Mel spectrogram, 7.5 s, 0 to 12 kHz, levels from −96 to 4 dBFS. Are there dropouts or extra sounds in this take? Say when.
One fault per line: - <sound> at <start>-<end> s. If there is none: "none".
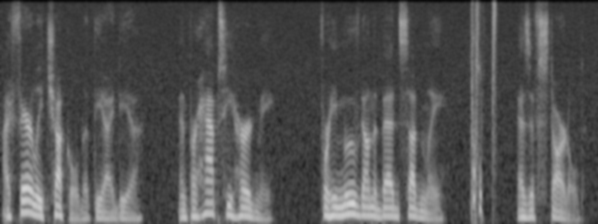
- chirp at 5.9-6.2 s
